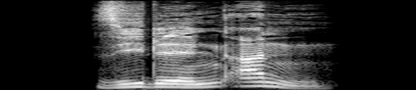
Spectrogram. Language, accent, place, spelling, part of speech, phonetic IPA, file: German, Germany, Berlin, siedeln an, verb, [ˌziːdl̩n ˈan], De-siedeln an.ogg
- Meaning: inflection of ansiedeln: 1. first/third-person plural present 2. first/third-person plural subjunctive I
